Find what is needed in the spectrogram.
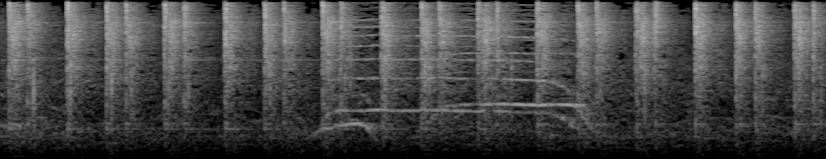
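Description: Audience clapping in sharp, separate claps, several a second. One long high cheer rises and holds for about two seconds from about two and a half seconds in.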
